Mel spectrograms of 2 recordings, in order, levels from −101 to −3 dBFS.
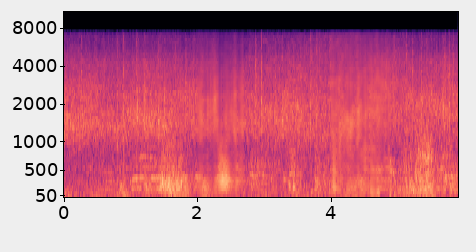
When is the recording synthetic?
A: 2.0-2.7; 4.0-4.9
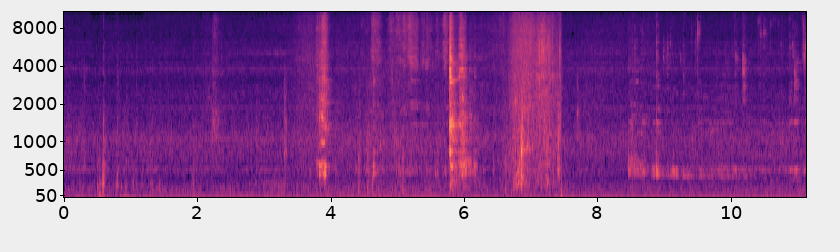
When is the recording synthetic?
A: 0.4-1.2

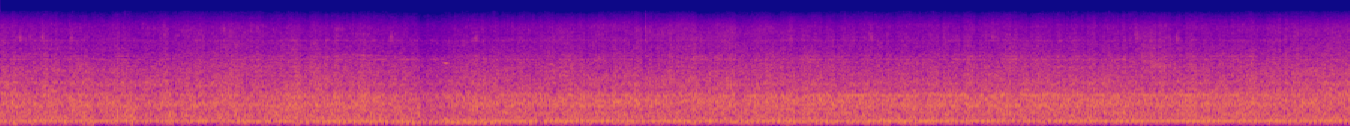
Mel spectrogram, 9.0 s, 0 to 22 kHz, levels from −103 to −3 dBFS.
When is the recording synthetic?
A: 3.6-5.4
